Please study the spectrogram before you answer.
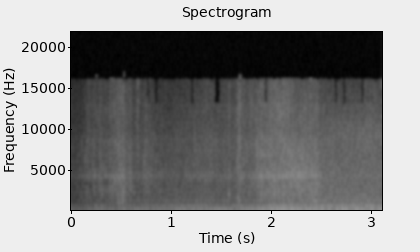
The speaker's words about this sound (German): Mann, warum ist es denn auf einmal so windig hier? Oh nein, das ist doch nicht schon wieder. Oh doch, und diesmal ist es kein gewöhnlicher Sturm. Siehst du das? Das ist ein Hurricane!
